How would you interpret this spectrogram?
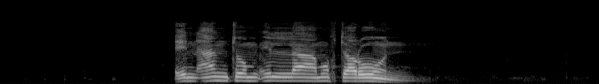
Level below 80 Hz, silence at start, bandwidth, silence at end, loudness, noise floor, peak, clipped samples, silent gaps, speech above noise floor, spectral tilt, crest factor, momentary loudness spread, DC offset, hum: -78 dBFS; 1.75 s; 7.8 kHz; 1.9 s; -25 LUFS; -76 dBFS; -10 dBFS; under 0.1%; none; 52 dB; -6 dB/octave; 18 dB; 9 LU; under 0.1%; none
